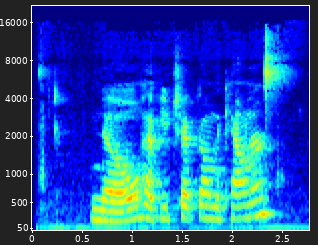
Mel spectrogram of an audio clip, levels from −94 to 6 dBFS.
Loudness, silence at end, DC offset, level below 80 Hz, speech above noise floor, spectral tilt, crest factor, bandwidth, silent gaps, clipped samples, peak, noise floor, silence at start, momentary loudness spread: -29 LUFS; 0.2 s; under 0.1%; -56 dBFS; 21 dB; -3 dB/octave; 22 dB; 16.5 kHz; none; under 0.1%; -10 dBFS; -50 dBFS; 0.05 s; 16 LU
